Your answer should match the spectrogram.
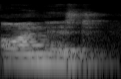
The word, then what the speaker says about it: honest: लोग बहुत सारे ऐसे स्टूडेंट्स हैं जो इनका अच्छे से प्रोनाउंसिएशन नहीं जानते हैं, इसका सही प्रोनाउंसिएशन होता है ऑनेस्ट, ठीक है, HONEST।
